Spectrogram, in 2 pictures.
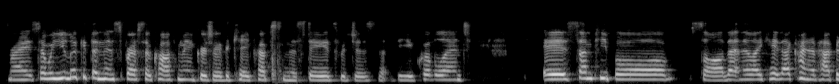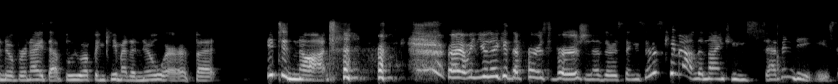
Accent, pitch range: American, 205-255 Hz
